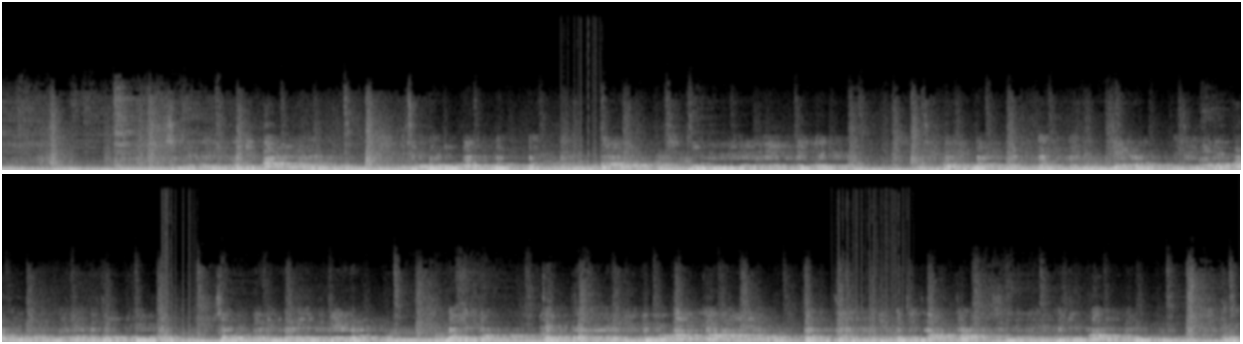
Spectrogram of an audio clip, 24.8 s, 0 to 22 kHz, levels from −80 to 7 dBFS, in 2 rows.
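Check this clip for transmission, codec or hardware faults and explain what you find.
Processor overload crackle, at 5.60–6.06 s, 13.99–14.34 s and 20.69–21.51 s, the last burst longest. The processor is falling behind and repeatedly missing its deadline to deliver the next short block of audio, and each missed block is simply skipped. Dozens of tiny hard-edged gaps per burst fuse into gritty crackle. Their fine, dense spacing suggests a very short buffer, well under a millisecond, which separates this from network packet loss, whose sparser, longer dropouts sound like clear holes.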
